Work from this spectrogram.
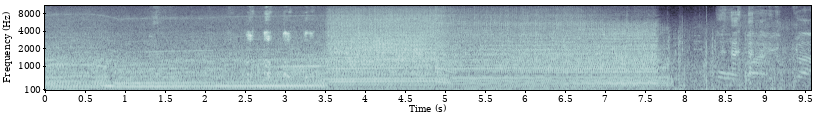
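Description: A 1000-horsepower Hennessey Mammoth 1000 TRX truck launches hard, its loud supercharged engine roaring and climbing through rising gear pulls with a shift partway, heard from inside the cab.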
